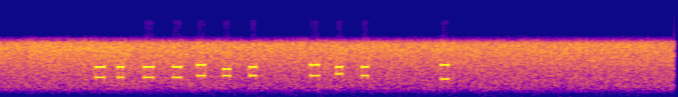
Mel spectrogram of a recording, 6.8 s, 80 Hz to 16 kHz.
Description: DTMF, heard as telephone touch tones, dialled by hand, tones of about 80 ms, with phone line noise. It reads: 5555978 908 3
